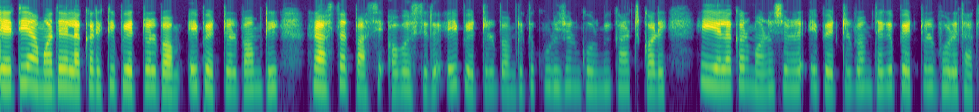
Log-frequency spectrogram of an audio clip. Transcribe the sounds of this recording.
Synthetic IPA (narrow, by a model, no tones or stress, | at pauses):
eʈiamad̪eɾelakaɾek̚ʈipeʈɾolpamejpeʈɾolpamʈiɾast̪aɾpaʃeʔɔbost̪ʰit̪oʔejpeʈɾolpamʈit̪okuɽid͡ʑonkoɾmikad͡ʑkɔɾeejelakaɾmanuʃd͡ʑonɾaʔejpeʈɾolpamt̪ʰekepeʈɾolbʱoɽet̪ʰake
